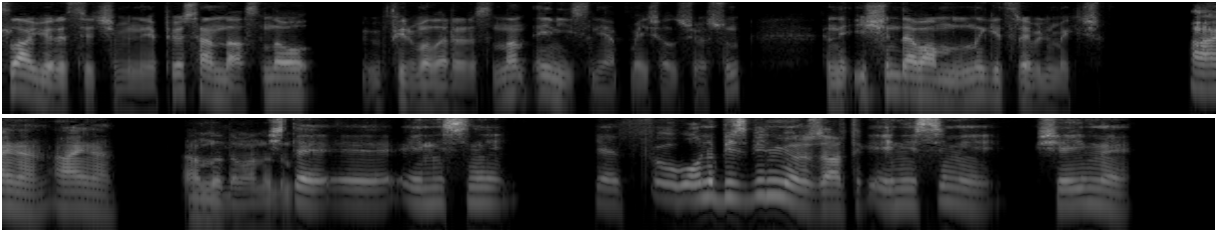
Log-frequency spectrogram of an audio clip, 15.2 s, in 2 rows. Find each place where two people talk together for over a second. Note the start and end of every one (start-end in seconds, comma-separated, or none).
none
